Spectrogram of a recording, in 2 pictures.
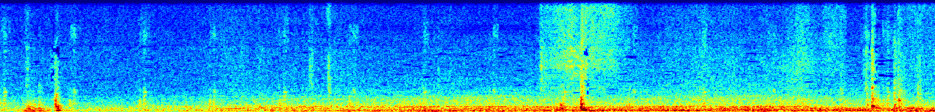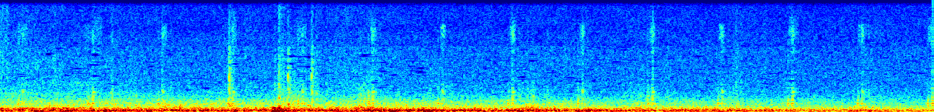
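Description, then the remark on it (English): Steady low engine rumble from inside a moving car leaving a parking garage, with a motorized whine like a power window, a brief rushing burst, and faint regular ticking throughout. No one speaks. “Tell this car has been parked in that parking garage too long because it's hot in here.”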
